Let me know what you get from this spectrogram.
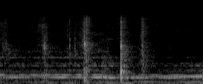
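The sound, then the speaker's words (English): A deck of "good dream" oracle cards is shuffled in a soft, continuous papery rustle, with two sharper snapping clicks partway through, all over a low steady hum and with no one speaking. “You know these cards, y'all, by now.”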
